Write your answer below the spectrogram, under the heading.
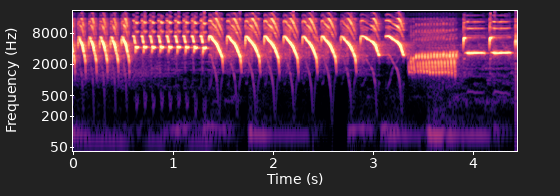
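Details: Canary in song, recorded as a model for training other birds: rapid trills of descending whistled notes, then slower sweeping downslurs, a buzzy harsh burst and high ringing notes; faint low hum beneath.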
